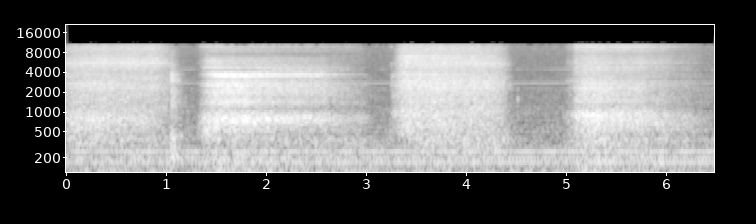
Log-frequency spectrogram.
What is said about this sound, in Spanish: La loba sigue cantando, y la criatura lobuna empieza a respirar.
